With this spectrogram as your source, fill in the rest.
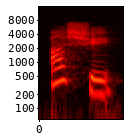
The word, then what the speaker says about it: hacher: Le premier verbe est hacher, hacher. Le H ici est un H muet.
